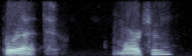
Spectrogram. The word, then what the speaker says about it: Brett Martin: Brett Martin.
